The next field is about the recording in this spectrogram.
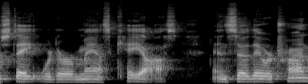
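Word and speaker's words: Zhou: Then you have the Chao, or it's pronounced Zhao Dynasty.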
